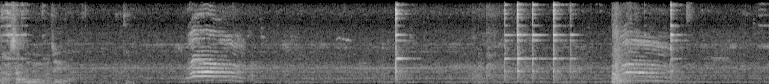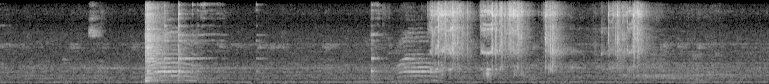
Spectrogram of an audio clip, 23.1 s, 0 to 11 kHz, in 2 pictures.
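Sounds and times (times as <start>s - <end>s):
cat meowing: 2.8s - 3.7s, 17.4s - 18.2s.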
